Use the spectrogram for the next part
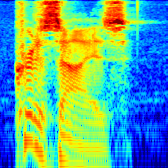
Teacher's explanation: with a stress on the first syllable in American English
